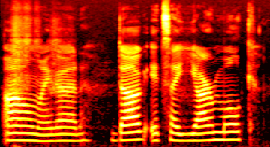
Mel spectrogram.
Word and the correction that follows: yarmulke: Yarmulke, I think. – What's it? Yarmulke? – Yarmulke.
